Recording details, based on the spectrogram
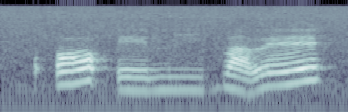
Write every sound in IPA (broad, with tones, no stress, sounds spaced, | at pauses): ʔ ɔː˧˥ ʔ e˩ m iː˩ b a˧˩ ʋ ɛː˧˥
